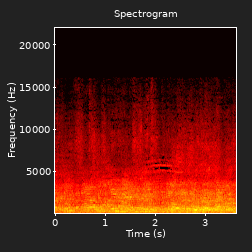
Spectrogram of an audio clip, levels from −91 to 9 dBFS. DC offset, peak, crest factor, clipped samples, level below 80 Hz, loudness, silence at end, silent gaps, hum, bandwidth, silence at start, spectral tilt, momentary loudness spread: under 0.1%; -10 dBFS; 14 dB; under 0.1%; -50 dBFS; -23 LUFS; 0 s; none; none; 15.5 kHz; 0 s; -5.5 dB/octave; 6 LU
